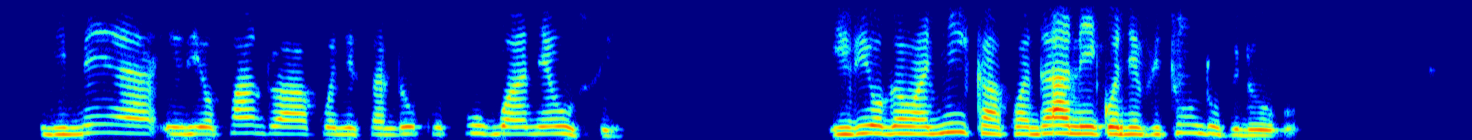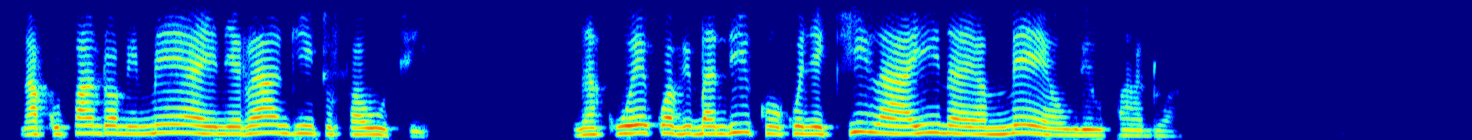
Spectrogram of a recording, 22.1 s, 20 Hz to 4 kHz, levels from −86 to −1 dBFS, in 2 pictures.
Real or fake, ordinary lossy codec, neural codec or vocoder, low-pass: fake; Opus, 32 kbps; codec, 24 kHz, 3.1 kbps, DualCodec; 3.6 kHz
